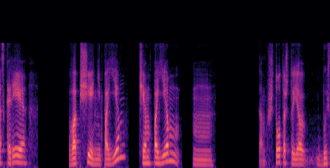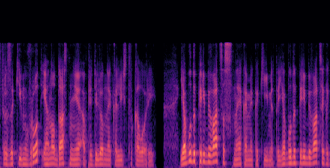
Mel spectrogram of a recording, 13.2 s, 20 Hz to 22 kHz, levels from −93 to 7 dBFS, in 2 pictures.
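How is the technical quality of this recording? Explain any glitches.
Nothing stood out on listening to this speech recording, which comes through G.722 wideband telephone coding at 64 kbit/s with its content ending around 7.7 kHz.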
